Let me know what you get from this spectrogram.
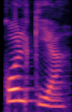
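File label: "колькъя", Komi, female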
